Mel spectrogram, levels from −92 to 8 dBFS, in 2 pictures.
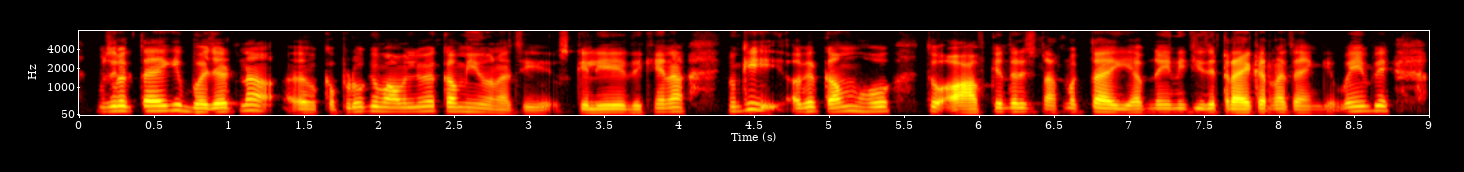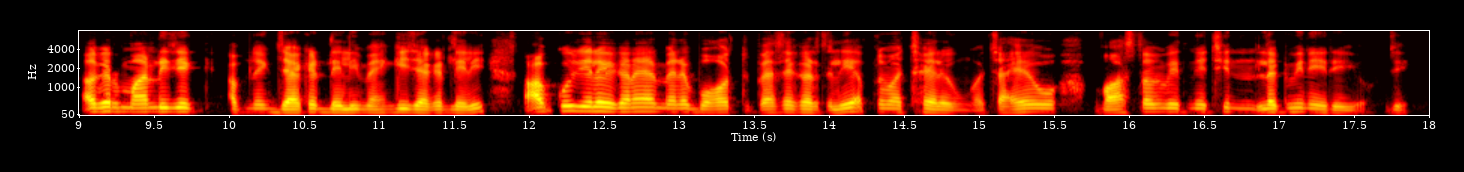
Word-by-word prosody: मुझे 165 +3 0
लगता 175 0 +3
है 175 +1 +7
कि 195 - -1
बजट 140 +2 +4
ना 190 0 +3
अ, 120 -7 -4
कपड़ों 140 +5 -4
के 165 - -1
मामले 150 +1 +1
में 170 - 0
कम 155 -1 +2
ही 140 - -3
होना 115 -5 -4
चाहिए, 100 +1 -10
उसके 120 - -5
लिए 120 +1 +2
देखिए 120 +4 -3
ना 150 +1 +3
क्योंकि 200 - -4 0.2
अगर 155 +4 +1
कम 145 +4 +4 0.2
हो, 160 +1 0 0.2
तो - - +1 0.2
आपके 120 +4 +3
अंदर 145 +1 0
रचनात्मकता 135 +1 0
आएगी 125 -2 +5
आप - - -23
नई-नई 130 0 -3
चीज़ें 130 0 -2
ट्राई 120 -1 +9
करना 125 0 +1
चाहेंगे, 115 -1 -4
वहीं 160 +3 -1
पे 175 -1 -1 0.4
अगर 155 0 +4
मान 140 +1 +4
लीजिए 145 -1 +3 0.3
आपने 130 +2 -6
1 125 -2 -8
जैकेट 120 +1 +3
ले 115 - +3
ली, 120 +1 -1
महँगी 115 +2 -3
जैकेट 115 -1 -1
ले 110 -1 -1
ली 130 +6 -3 0.3
आपको 175 +4 +3
ये 165 -1 +3
लगेगा 145 -2 +4
ना 150 - 0
यार 150 0 +2
मैंने 130 0 0
बहुत 120 +1 -2
पैसे 115 +2 -2
खर्च 115 -2 -2
लिए 130 +7 +1
अब - - -3
तो 135 - -7
मैं 130 - -1
अच्छा 125 0 -4
ही 115 - +2
लगूँगा 100 -1 -9
चाहे 115 +4 -2
वो 130 -1 -3 0.3
वास्तव 115 +5 0
में 135 - -6
भी 135 - -1
इतनी 130 0 -7
अच्छी 140 +2 -8 0.3
लग 125 +2 -2
भी 140 - -4
नहीं 125 -4 -4
रही 105 -1 -7
हो। - - -20 0.2
जी। - - -13
130 Hz, 255 wpm, -25 LUFS, 120-145 Hz, 0.4 s, ट्राई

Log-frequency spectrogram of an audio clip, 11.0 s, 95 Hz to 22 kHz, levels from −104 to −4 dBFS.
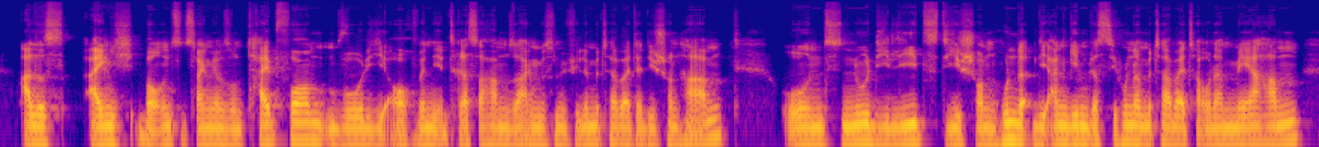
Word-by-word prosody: alles 105 -1 +2
eigentlich 105 0 +3
bei - - +3
uns 105 0 -1
sozusagen 95 +1 -2
wir 95 - +1
haben 95 - 0
so 95 - -3
'n 90 - -5
Typeform, 115 0 +2
wo 95 0 +1
die 95 0 -3
auch, 115 - -1
wenn 100 0 0
die 95 - -1
Interesse 100 0 -4
haben, 100 -1 -2
sagen 100 0 -1
müssen, 100 +1 -4
wie - - -8
viele 100 +1 -4
Mitarbeiter 100 -1 -1
die 95 0 -5
schon 100 +1 -6
haben. 125 +5 0 0.5
Und 100 0 0
nur 105 +2 +4
die 100 -1 -4
Leads, 110 +3 -1
die 100 0 -3
schon 95 0 -2
100, 115 -3 +3
die 100 - 0
angeben, 105 0 +3
dass 100 0 -1
die 95 - -9
100 110 -1 +2
Mitarbeiter 100 -2 0
oder 95 0 0
mehr 100 +2 +1
haben, 110 +4 0
100 Hz, 225 wpm, -24 LUFS, 95-105 Hz, 0.5 s, nur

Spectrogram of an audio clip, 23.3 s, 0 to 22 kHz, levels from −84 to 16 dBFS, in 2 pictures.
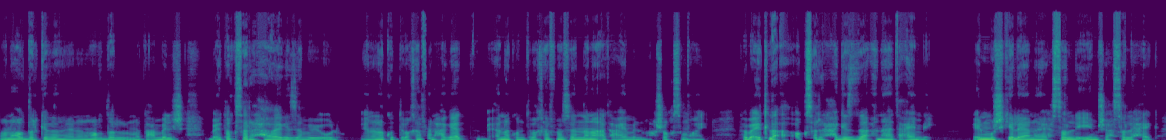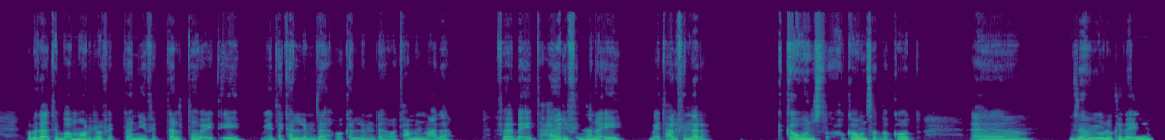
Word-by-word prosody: أنا 180 +5 +2
هافضل 170 -4 +1
كده 175 0 -2
يعني 145 -4 -2
أنا 150 +3 0
هافضل 170 -2 -1
ما 150 -1 -4
أتعاملش، 160 +4 -1 0.2
بقيت 155 0 -3
أكسر 205 -1 0
الحواجز 150 -1 +1
زي 135 -1 -4
ما - - -5
بيقولوا، 135 0 -5 0.2
يعني 140 -2 -7
أنا 160 - +2
كُنت 150 0 -6
باخاف 165 +1 -5
من 160 - -3
حاجات، 175 +8 0 0.3
أنا 165 0 +2
كُنت 145 0 -5
باخاف 165 +4 -4
مثلًا 165 -1 0
إن 155 - +2
أنا 160 0 +3
أتعامل 140 -3 -4
مع 125 - -12
شخص - - -4
مُعين، 130 -2 -7 0.3
فبقيت - - +3
لأ - - +2
أكسر 165 - +1
الحاجز 155 +3 +1
ده 180 +4 +1
أنا 155 -1 +1
هاتعامل، 145 -3 -2 0.4
إيه 160 - +2
المشكلة 165 -2 +5
يعني 150 -1 +2
هيحصل 155 +3 +2
لي - - 0
إيه 155 - +1
مش 155 -2 0
هيحصل 155 +2 -2
لي 135 - -2
حاجة، - - -6 0.3
فبدأت 150 +2 +4
بقى 155 0 +2
مرّه 160 +1 +3
في 145 - -10
التانية 145 +5 0
في - - -10
التالتة 155 +7 -1
بقيت 150 - -2
إيه، 140 +1 -1 0.2
بقيت 140 +1 -7
أكلّم 145 -1 +1
ده 145 0 0
وأكلّم 140 -1 -3
ده 140 +1 -3
وأتعامل 140 +2 +1
مع 130 -1 0
ده، 140 +1 -2 0.4
فبقيت 140 0 -1
عارف 160 +3 +2
إن 145 0 +2
أنا 155 -1 +5
إيه، 150 +2 +2 0.2
بقيت 150 - -4
عارف 150 +2 +2
إن 150 -1 +4
أنا، 165 +3 +2 0.7
أكوّن 170 +1 +5
ص 170 0 -1
أكوّن 165 +2 +5
صداقات، 145 +1 0 0.5
آآ، 145 0 +1 0.4
زي 150 -2 +4
ما 145 - +5
بيقولوا 160 +3 +4
كده 165 0 +2
إيه 170 0 +3
150 Hz, 215 wpm, -25 LUFS, 140-165 Hz, 0.7 s, المشكلة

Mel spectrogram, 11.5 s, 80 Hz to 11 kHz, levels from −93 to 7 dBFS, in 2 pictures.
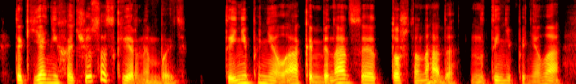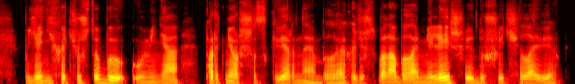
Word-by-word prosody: Так - - +4
я 150 +2 +7
не 140 -2 -1
хочу 390 - +3
со 265 - +2
скверным 80 - 0
быть. 70 0 -5 0.4
Ты 105 - +5
не 145 +2 +3
поняла. 135 -5 +3
Комбинация 130 +6 +4
то, 120 - +6
что 120 0 -3
надо. 130 - +1
Но 90 -1 -7
ты 125 - -2
не 115 -2 -4
поняла. 100 -1 -1 0.4
Я 95 - -1
не 120 +2 -7
хочу, 130 - -4
чтобы 130 -2 +1
у 95 - -6
меня 90 -1 -3 0.2
партнёрша - - -2
скверная 75 -7 -4
была. 70 +1 -4
Я 75 - -2
хочу, - - -7
чтобы - - -2
она 90 -1 +3
была 85 +1 0
милейшей 95 - +1
души - - -6
человек. 85 -5 -4
100 Hz, 180 wpm, -25 LUFS, 85-130 Hz, 0.4 s, я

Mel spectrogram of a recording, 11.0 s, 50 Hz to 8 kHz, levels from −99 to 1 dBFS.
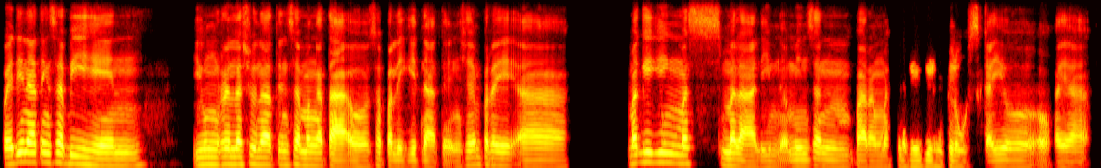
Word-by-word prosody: pwede 140 +5 +4
nating 170 0 +5
sabihin, 120 -6 +1 0.5
yung 130 +1 -1
relasyon 135 0 +3
natin 125 -1 +3
sa 120 - +1
mga 115 -1 +2
tao 100 -1 +4
sa 95 - -6
paligid 105 0 -2
natin. 95 0 -2
Siyempre, 120 -2 0
ah, 100 -1 -1 0.6
magiging 165 0 +2
mas 145 -1 -2
malalim, 95 -4 +1
o - - -2
minsan 105 -1 -3
parang 100 0 0
mas 95 - -10
magiging 100 -2 -4
close 95 -2 -5
kayo 105 +1 -1 0.4
o - - -12
kaya 90 -1 -2
110 Hz, 140 wpm, -23 LUFS, 100-130 Hz, 0.6 s, nating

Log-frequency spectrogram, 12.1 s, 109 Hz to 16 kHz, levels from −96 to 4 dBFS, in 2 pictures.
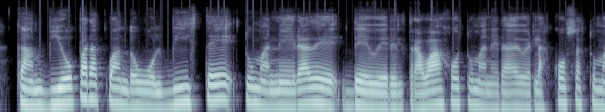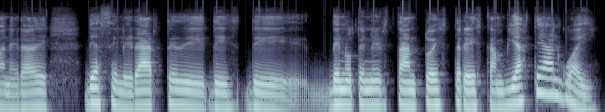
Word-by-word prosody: ¿cambió 155 +1 +3
para 195 -1 +3
cuando 155 -6 +1
volviste 165 +7 0
tu 170 - -2
manera 140 +1 +1
de 155 -3 +2
de 140 -1 +2
ver 130 -1 +2
el 130 +1 -4
trabajo, 145 +5 +2
tu 155 -2 -7
manera 130 -2 -3
de 130 - -2
ver 130 +1 -4
las 130 -2 -4
cosas, 165 0 -4
tu 160 - -7
manera 130 -2 -3
de 135 -1 -2 0.3
de 165 +2 +1
acelerarte, 140 -1 0
de 135 -2 0
de 130 -1 -3
de 125 -5 -4
de 145 - 0
no 150 -1 +3
tener 150 -1 0
tanto 145 0 +1
estrés? 150 -2 +1
¿Cambiaste 165 - +1
algo 230 -7 +2
ahí? 115 -8 -2
145 Hz, 165 wpm, -19 LUFS, 135-160 Hz, 0.3 s, cambió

